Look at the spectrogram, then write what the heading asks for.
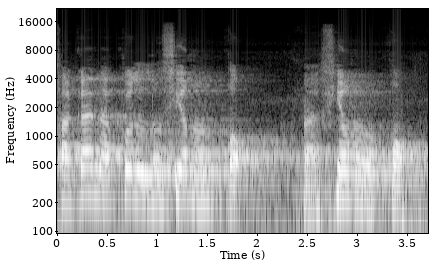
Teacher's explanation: kalau kita berhenti di kata firqin, itu kalau waqaf maka mereka sepakat dibaca tafkhim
